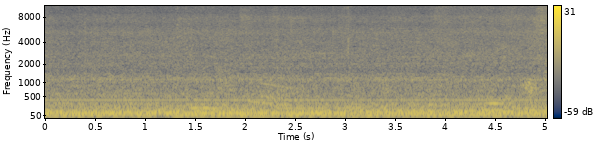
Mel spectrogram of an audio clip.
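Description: Steady low rumble of restaurant room noise with a thin constant hum, and faint distant voices now and then.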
